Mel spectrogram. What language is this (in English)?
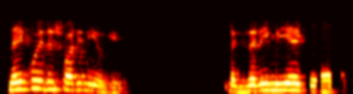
Urdu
